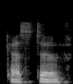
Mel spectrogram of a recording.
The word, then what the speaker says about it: Gustav: Gustav, which I think most people pronounce in Gustav, and I did too until I met Gustav Stickley III, and he introduced himself as Gustav, and then I was like, oh, that's so interesting.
